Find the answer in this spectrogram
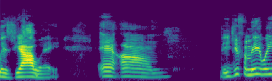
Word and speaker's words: Yahweh: So the proper pronunciation without the diacritic marks would be Yahweh.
